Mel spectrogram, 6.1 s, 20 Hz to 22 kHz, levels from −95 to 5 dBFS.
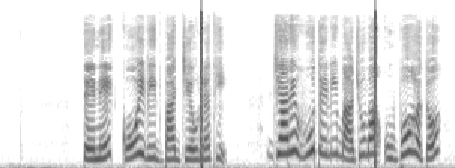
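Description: At 2.66 to 2.68 s, just after "કોઈ રીતભાત", and again at 4.98 to 5.00 s, after "જ્યારે હું તેની", the speech is interrupted by an abrupt, loud burst of digital noise. Each is an uninitialised buffer fault: a block of output reached playback before any audio was written into it, so whatever stale memory it held was played as samples. Both bursts last 20 ms, which fits a 20 ms processing block.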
